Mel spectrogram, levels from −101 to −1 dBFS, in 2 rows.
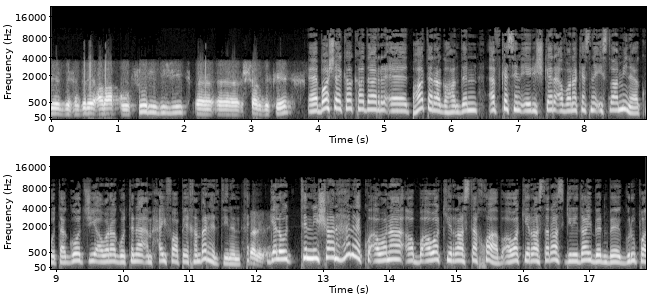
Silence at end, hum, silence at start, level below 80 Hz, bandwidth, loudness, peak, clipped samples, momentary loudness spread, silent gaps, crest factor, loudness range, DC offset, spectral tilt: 0 s; none; 0 s; -58 dBFS; 11 kHz; -16 LUFS; 0 dBFS; under 0.1%; 6 LU; none; 14 dB; 3 LU; under 0.1%; -6 dB/octave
